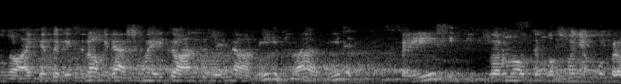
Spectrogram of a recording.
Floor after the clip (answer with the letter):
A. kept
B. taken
A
